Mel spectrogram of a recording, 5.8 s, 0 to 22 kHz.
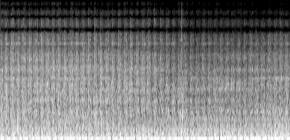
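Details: Yamaha RX1 1000cc four-stroke snowmobile, sat six years, after ultrasonic carb cleaning and coolant added, warming up: deep even rumble with steady pulse, no knocks or misfires, healthy.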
